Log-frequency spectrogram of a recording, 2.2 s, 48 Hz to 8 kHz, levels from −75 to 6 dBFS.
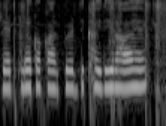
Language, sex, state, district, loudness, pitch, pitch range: Hindi, female, Bihar, Bhagalpur, -30 LUFS, 230 Hz, 225-235 Hz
